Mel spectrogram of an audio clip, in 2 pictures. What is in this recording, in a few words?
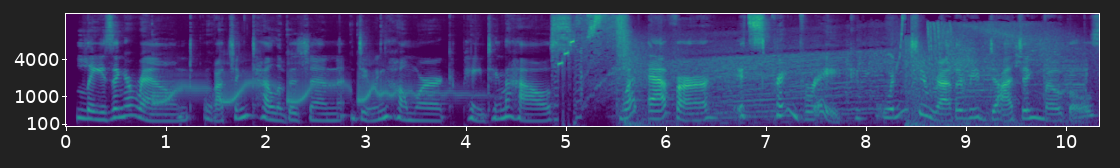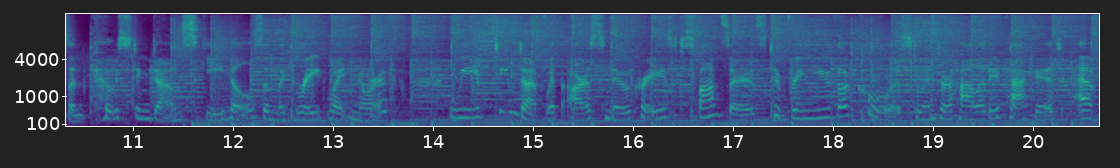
Voice Over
